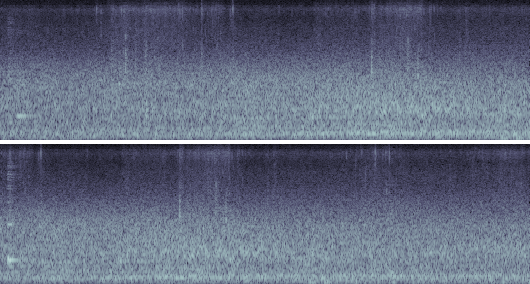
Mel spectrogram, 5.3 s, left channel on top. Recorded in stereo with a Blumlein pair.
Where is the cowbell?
60° right, 5 m.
